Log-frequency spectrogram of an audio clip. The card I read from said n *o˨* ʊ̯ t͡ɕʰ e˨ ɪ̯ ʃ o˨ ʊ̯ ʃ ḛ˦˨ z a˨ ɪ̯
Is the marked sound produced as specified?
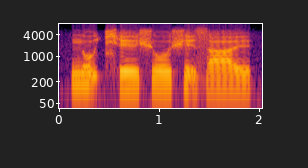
no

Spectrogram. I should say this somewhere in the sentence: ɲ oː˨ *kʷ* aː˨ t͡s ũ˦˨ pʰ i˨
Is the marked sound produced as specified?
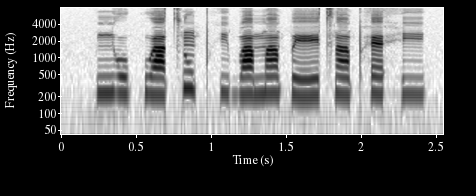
yes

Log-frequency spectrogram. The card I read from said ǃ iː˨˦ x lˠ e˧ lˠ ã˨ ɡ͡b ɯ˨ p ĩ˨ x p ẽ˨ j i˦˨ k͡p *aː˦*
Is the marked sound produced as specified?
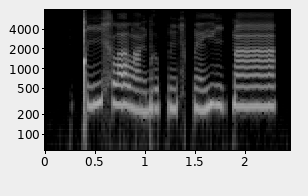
no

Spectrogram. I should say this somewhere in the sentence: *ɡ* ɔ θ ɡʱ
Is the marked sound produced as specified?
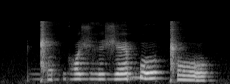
no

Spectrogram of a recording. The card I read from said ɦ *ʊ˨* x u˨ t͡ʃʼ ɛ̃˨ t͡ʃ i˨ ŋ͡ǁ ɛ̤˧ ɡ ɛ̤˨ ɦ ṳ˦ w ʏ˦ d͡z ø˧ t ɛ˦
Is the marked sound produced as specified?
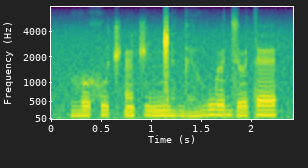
yes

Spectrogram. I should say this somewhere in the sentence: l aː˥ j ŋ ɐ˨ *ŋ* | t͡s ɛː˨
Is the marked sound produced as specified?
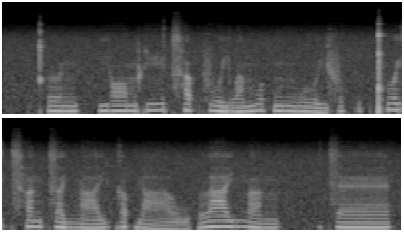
yes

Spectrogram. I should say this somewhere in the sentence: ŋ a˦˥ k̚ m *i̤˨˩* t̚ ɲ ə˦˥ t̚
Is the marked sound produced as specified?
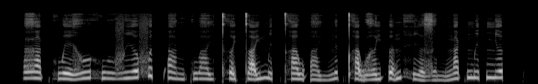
no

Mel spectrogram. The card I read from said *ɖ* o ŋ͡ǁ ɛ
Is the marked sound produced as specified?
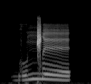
no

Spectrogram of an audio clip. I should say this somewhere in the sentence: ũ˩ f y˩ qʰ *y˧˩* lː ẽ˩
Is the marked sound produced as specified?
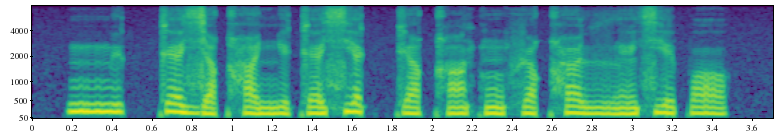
yes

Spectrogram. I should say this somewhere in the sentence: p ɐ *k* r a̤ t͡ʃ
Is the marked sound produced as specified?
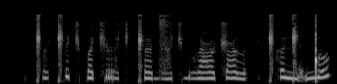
no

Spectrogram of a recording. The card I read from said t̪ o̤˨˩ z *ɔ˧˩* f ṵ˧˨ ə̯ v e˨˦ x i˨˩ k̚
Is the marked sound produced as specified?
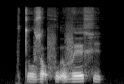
no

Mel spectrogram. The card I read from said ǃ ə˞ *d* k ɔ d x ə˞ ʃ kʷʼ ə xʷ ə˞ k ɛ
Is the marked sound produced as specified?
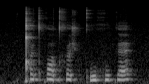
yes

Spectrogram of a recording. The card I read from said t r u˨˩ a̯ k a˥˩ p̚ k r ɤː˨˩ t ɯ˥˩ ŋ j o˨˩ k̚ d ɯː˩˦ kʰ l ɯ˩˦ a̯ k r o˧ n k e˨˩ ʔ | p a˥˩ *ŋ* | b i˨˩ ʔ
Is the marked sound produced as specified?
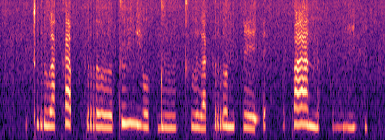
no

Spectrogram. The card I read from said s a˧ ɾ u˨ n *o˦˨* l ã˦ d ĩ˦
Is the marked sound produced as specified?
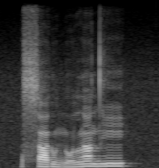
no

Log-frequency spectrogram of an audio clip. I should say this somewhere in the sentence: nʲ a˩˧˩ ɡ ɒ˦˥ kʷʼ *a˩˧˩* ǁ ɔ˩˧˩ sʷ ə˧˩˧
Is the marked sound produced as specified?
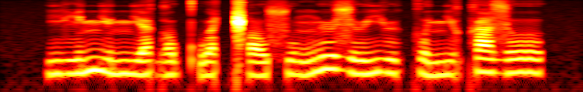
yes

